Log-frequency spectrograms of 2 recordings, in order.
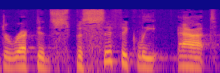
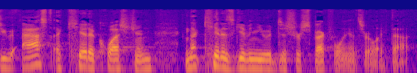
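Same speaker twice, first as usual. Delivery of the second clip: ordinary talk, nothing marked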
